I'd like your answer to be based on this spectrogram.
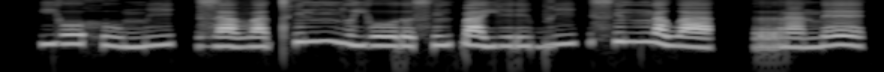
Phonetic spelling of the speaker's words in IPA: joː˦huː˨mi˦ | za˨ βa˨tʰĩ˦n ɲʊ˨joː˨ ɾʊ˨sĩ˦ k͡pa˨ji˨ɾi˨bi˦ | sĩ˦mŋa˨wa˨ | rã˨nɛ˦˨

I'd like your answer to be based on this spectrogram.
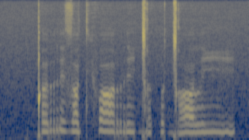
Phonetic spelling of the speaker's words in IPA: ǃəri zʌtʲfʌː riɡ͡ǀəθʊɡ͡ǀʌː liː

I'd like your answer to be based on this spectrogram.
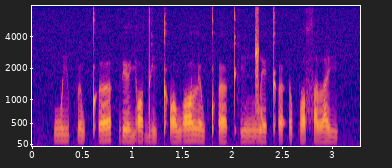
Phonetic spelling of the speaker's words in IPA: wi pʏwkʼə | ɾʲə jɔdi kʼɔwɔ lʏwkʼœ kʼi ŋ͡ǁe kʼœʔəpʏ sˤəli

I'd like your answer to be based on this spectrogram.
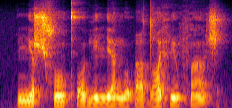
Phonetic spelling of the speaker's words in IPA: nʲɯʃ sˤũ kʼobʲɛ̃ nʲaŋo ʔidˤofʲũ fãʃ

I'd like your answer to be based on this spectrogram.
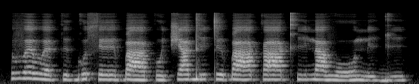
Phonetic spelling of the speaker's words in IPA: vɛ˦βɛ˨kɪ˨ɡʊ˦ seː˨ɓaː˨kʊ˨t͡ʃa˦ di˦tɪ˦ɓaː˦kaː˦ kʰi˦na˦voː˨˦ ni˨ ɡi˦

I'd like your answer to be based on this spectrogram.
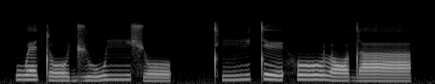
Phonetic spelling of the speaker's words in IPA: wɛ˦toː˨d͡ʒu˨ wiː˦ʃo˨ | tʰiː˨˦te˦˨ hoː˦lɔ˨daː˨

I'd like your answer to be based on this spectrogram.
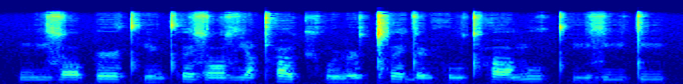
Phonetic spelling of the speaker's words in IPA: mi˧ zɔ˥ pə˞˥t̪ʰi˩ɳt̪ʰə˥zɔ˧ zi˧qʰu˥t͡ʃʰu˩ ɳə˞˧ǀʰə˥də˧ɳ hu˧tʰɑ˥ mu˥ t̪ʰi˧zi˥ ti˥

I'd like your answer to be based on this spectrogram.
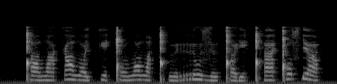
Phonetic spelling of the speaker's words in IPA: ǃe˨ðˤa˨ ka˥˨ðˤo˨˩˦lʲ ke˨ǃu˨˦ðˤɯ˥˨ðˤɛ˨ ǃʰɯ˨˩˦ro˥˨ zɯ˨˦ǃʌ˨ ɾʲɛ˥ǃʰa˧˥˧ ǃu˥sˤ ɾʲʌ˨

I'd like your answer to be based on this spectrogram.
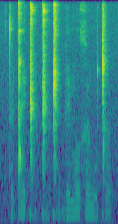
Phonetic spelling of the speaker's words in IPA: tʏ˨ǃe˦ ɡ͡ǁu˨ɡ͡ǁo˦˨ɡ͡ǁe˨ be˦mo˦ xɵ˦βu˨ǀɵ˨

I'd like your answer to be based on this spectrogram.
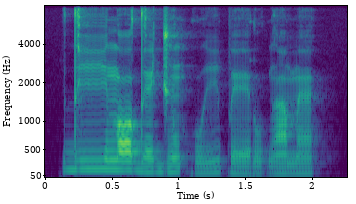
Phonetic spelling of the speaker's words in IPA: diː˦nɔ˦de˧d͡ʒũ˧ kʷiː˨˦peː˨ ɾu˨ɡã˧ mɛ̃˧

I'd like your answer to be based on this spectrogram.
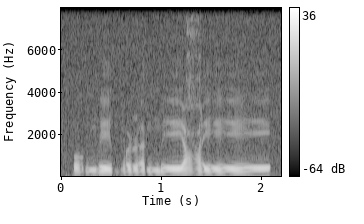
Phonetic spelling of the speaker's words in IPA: ɔŋ͡me bɔɭaŋ͡meː ʕeː

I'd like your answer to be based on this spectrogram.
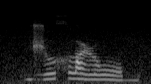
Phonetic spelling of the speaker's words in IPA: d͡ʒɵxlˠɐ ɭob

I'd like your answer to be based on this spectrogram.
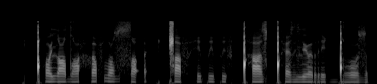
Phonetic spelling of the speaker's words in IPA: ǃʰɔlʲadˤa hɤfðˤozsˤeʔ | ǁafhipipif ǃʰazǃʰɛz lʲɤri ɡ͡ǃoz

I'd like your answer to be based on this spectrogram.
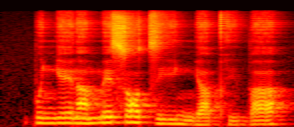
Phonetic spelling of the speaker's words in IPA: pʊ˦ɲeː˦ɾã˦ me˦sɔ˦t͡siː˨ ɲa˨pʰi˨ba˦

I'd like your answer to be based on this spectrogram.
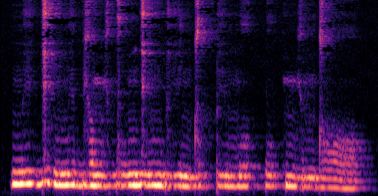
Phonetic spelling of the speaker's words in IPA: mi ɡiŋ͡mibʲɔmʲʊ ɡuŋɡi mbinduk͡pi mʊk͡pupmʲʊ ndɔ

